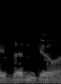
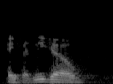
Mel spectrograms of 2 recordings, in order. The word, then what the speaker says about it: Abednego: When I say Abednego, I look at my wife, she's got a smile on her face. She says, "That's not how you say it. It's Abednego."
